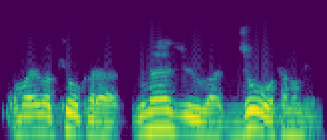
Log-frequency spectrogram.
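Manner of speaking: slow, low-pitched fatherly praise, lightly played; lightly voiced stubborn old man. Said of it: "とかって言うんですよね".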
